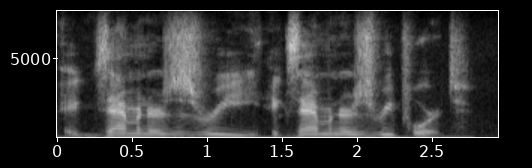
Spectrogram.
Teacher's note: So connect that S to the R.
